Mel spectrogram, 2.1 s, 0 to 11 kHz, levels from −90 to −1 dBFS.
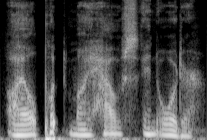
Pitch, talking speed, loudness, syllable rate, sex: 130 Hz, 175 wpm, -18 LUFS, 4.3 syllables/s, male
